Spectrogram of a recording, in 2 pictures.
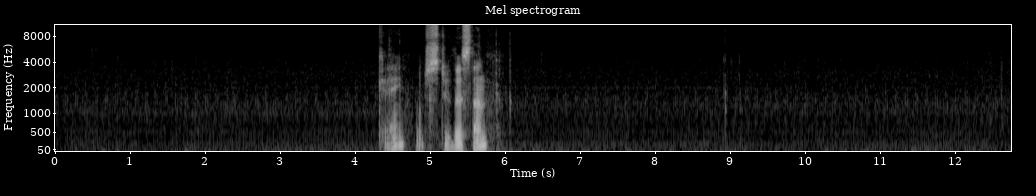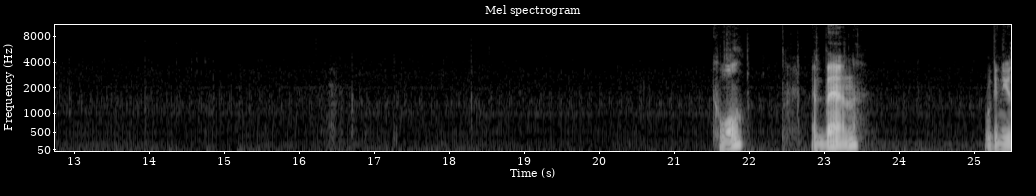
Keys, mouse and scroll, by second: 2.2-4.9 ctrl+middle drag, 4.1-8.8 ctrl+drag, 5.0 e, 5.4 Escape, 5.8 s, 6.1 z, 6.8 y, 8.9-16.5 drag, 8.9-10.4 typing, 9.5 ctrl+middle click, 10.8-12.1 ctrl+middle drag, 12.9 e, 14.3 s, 14.8 y, 16.5 scroll down 1, 16.7 Tab, 17.4 shift+middle click, 18.4 middle click, 18.4 scroll up 2, 18.7 shift+middle click, 20.7 middle click, 21.8-22.9 shift+middle drag, 22.1 scroll down 2, 23.0 shift+middle click, 23.2-23.5 shift+scroll down 1.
